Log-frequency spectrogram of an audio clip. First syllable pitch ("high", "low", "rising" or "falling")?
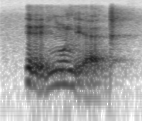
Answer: falling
